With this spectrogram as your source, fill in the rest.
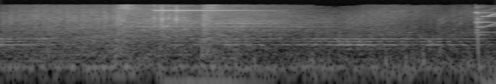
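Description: Magic spells crackle and chime in a fight.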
